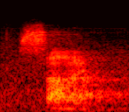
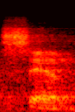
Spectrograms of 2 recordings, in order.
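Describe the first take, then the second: First: The vowel is a long 'eye', rhyming with 'line'. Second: The vowel is a short i, rhyming with 'pin'. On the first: "but I guess it would be sign" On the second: "We're pronouncing it sin"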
